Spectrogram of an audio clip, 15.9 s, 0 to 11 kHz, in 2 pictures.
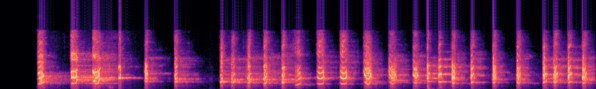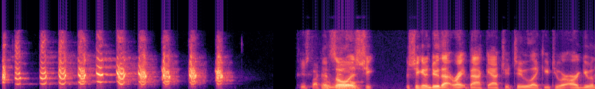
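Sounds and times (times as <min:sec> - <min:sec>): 
turkey hen cutting notes blown on a triple-reed mouth call: 0:00.5 - 0:11.2
speech: 0:12.0 - 0:15.8.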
